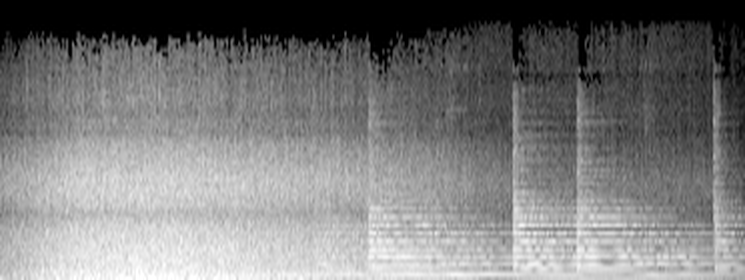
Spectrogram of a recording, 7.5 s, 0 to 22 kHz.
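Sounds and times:
steady rushing wind-like noise: 0.0 - 3.7
town hall tower bell ringing: 2.8 - 7.4.

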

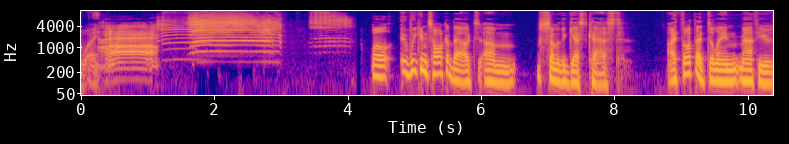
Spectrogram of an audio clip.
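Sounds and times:
speech: 0.1 - 1.4, 4.4 - 8.2, 8.8 - 10.3
sheep bleating: 0.3 - 4.2.

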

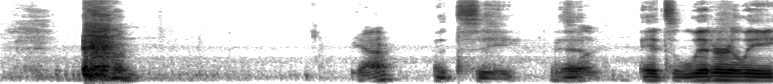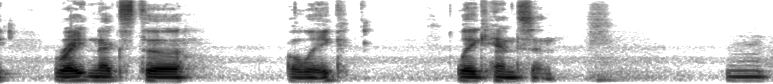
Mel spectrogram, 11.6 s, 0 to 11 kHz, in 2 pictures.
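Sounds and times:
throaty cough: 0.6 - 1.1
speech: 2.7 - 7.3, 8.0 - 8.5, 9.2 - 10.4, 11.2 - 11.5.

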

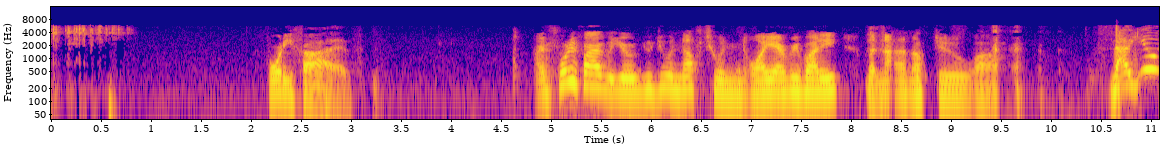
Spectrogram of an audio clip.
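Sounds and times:
dice tumbling across a hard surface: 0.0 - 0.9
speech: 2.2 - 3.4, 4.8 - 9.8, 10.6 - 11.0.

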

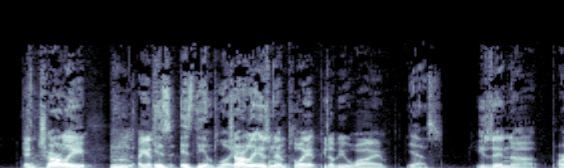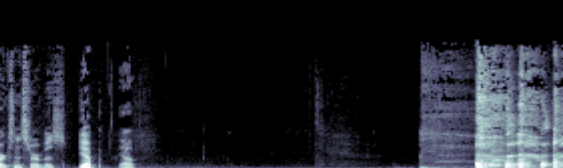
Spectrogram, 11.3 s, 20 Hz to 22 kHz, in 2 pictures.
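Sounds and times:
speech: 0.2 - 7.1
person with a cold clearing throat: 1.1 - 1.5, 10.3 - 11.2.

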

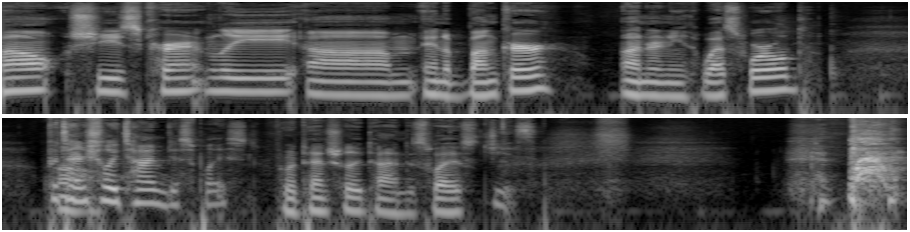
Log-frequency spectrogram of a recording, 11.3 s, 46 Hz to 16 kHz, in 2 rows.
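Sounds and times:
speech: 0.0 - 5.1, 5.9 - 9.6, 10.6 - 11.0
loud cough: 10.7 - 11.3.

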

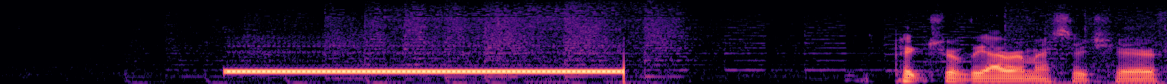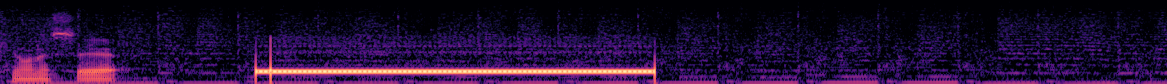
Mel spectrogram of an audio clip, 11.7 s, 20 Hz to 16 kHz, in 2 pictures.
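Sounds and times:
phone call-screening tone beep: 1.2 - 3.2, 7.1 - 9.2
speech: 4.5 - 7.2.

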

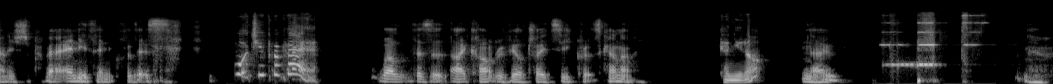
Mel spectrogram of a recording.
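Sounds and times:
speech: 0.0 - 6.5, 7.2 - 9.0
bright metallic bell ringing: 8.8 - 10.0.

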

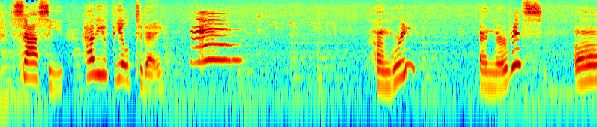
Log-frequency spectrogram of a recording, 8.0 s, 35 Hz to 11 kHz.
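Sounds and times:
speech: 0.2 - 2.3, 5.0 - 5.6, 6.4 - 7.9
domestic cat meowing: 2.5 - 3.5.

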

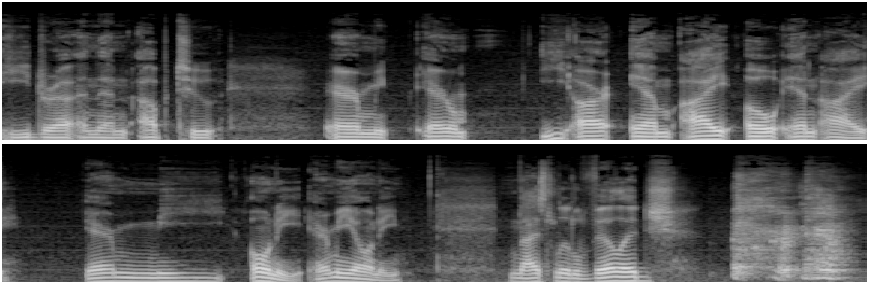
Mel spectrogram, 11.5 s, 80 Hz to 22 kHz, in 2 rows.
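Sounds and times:
speech: 0.0 - 11.5
harsh raspy cough: 10.6 - 11.5.

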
